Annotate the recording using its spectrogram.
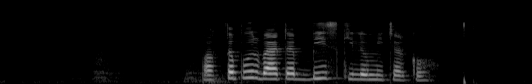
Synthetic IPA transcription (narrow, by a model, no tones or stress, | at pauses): bʱʌk̚t̪ʌpurbaʈʌbiskilomiʈʌrko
